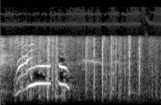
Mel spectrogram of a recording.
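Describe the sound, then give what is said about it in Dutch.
A bird lets out a loud, harsh squawk lasting about a second, its pitch rising and then sliding down, followed by scattered faint clicks and rustling. “Die vogel is een bemoeial.”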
